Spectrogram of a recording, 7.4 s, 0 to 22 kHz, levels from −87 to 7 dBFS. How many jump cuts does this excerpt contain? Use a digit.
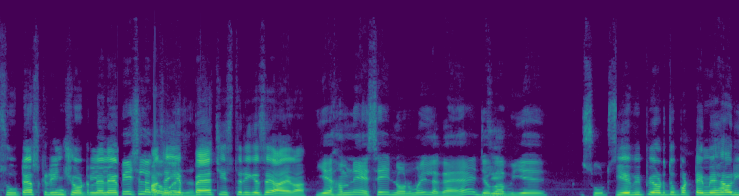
2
